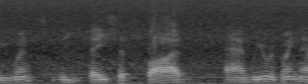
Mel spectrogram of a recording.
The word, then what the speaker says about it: Safed: You know where Tzfat is. – Tzfat. – Tzfat, S-A-F-E-D. – Right. – S-A-F-E-D.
